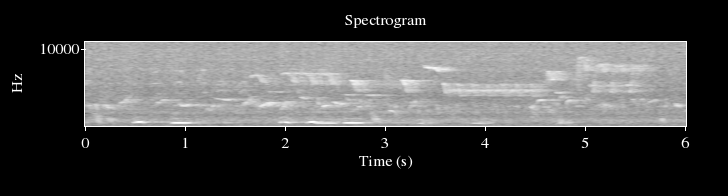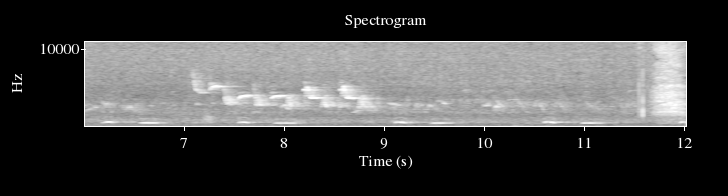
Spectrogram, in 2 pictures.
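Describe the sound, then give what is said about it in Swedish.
A common cuckoo calls its repeated two-note "cu-coo" several times at a steady pace, while smaller birds chirp faintly in the background of an outdoor scene. “Västergök var bästergök. Östergök var tröstergök. Norrgök var sorgegök och södergök. Det var dödergök. Hör”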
